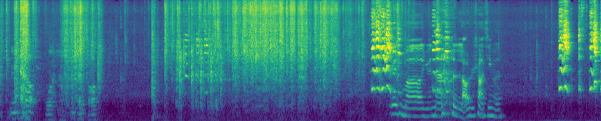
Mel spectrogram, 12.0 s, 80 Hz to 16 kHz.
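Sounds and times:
dog toy ball squeaking: 3.5 - 4.5, 7.4 - 9.2, 11.2 - 12.0.

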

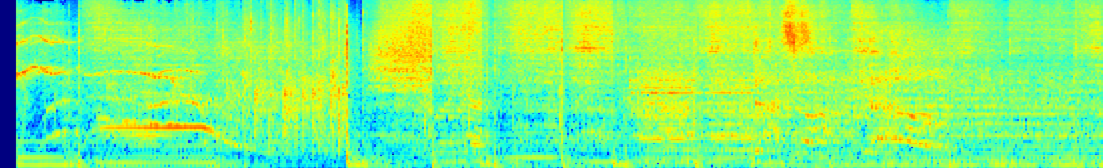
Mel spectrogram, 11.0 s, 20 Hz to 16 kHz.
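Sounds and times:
electric guitars sliding notes: 3.7 - 11.0.

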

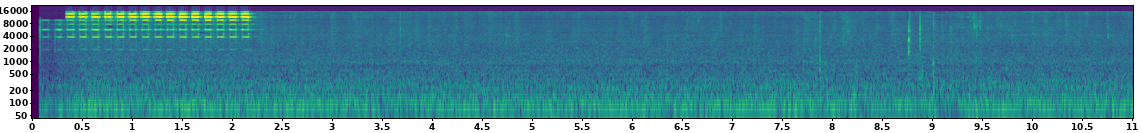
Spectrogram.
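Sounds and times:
rapid high electronic beeping: 0.1 - 2.2
steady low hum: 0.1 - 11.0.

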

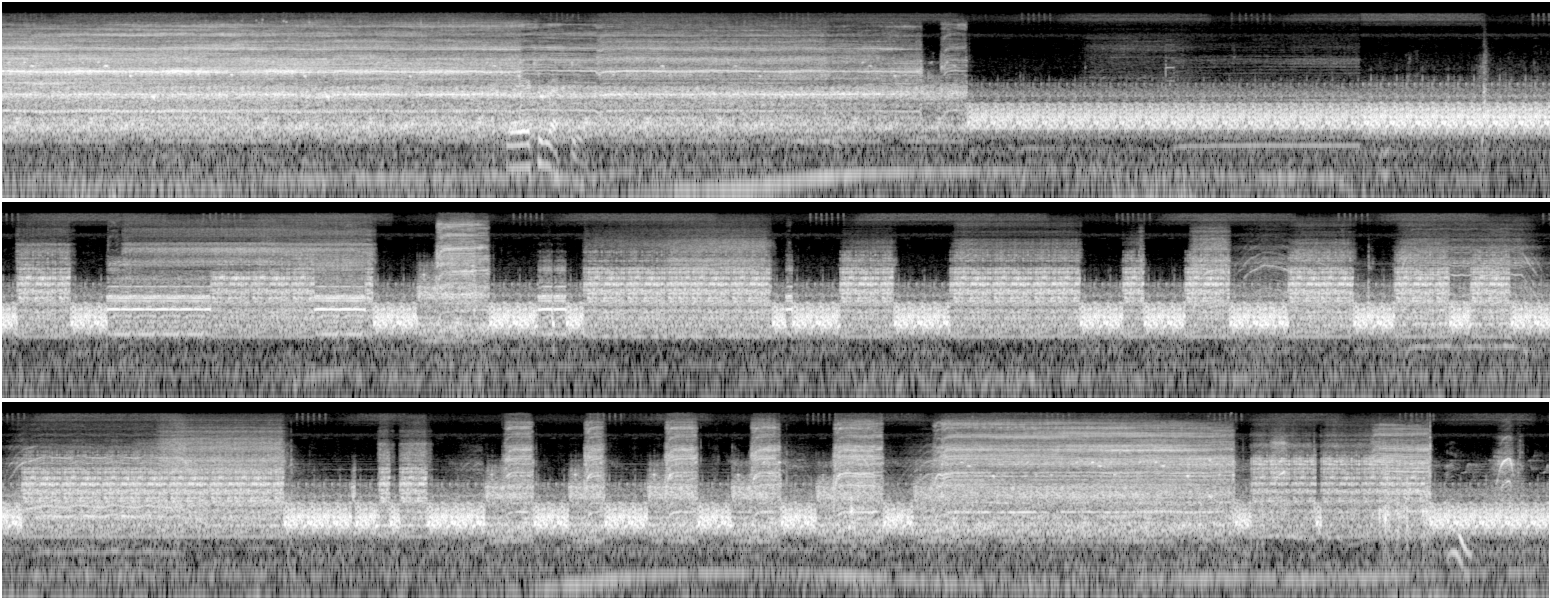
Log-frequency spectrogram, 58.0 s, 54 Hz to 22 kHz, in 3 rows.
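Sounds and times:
small electric motors whining: 0.0 - 58.0.

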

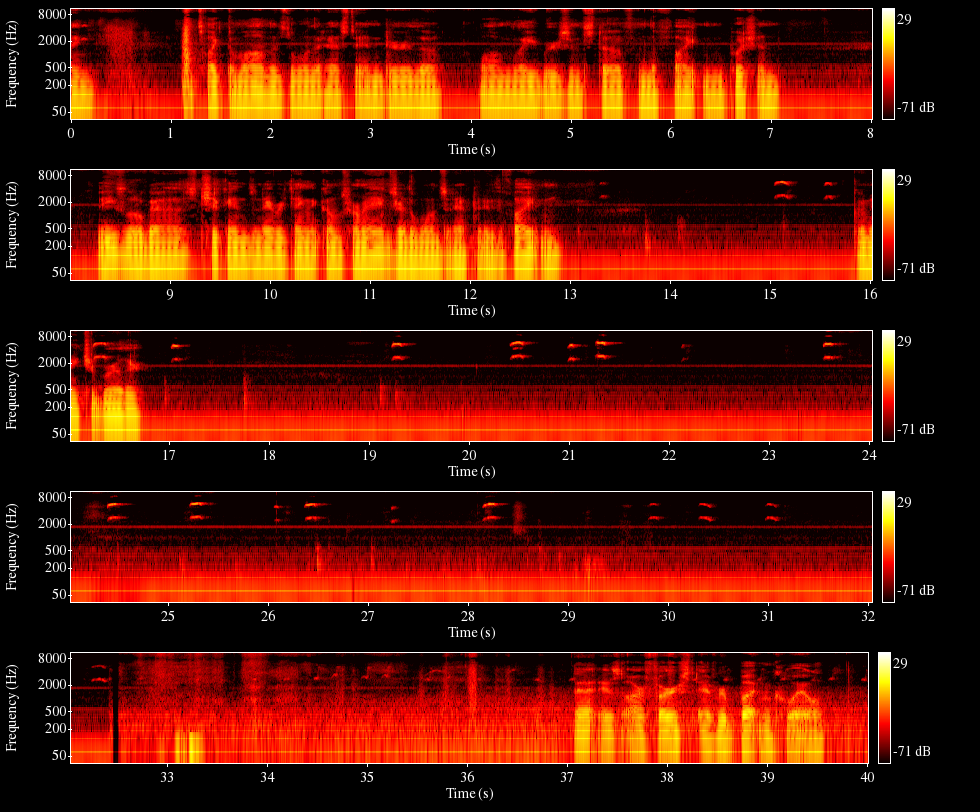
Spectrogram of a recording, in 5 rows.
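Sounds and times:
steady hum: 0.0 - 40.0
rustling handling noise: 0.2 - 1.4, 32.5 - 38.3
chicks peeping: 15.0 - 17.2, 20.4 - 21.5, 25.2 - 25.4, 26.0 - 26.6, 28.1 - 28.4, 32.2 - 40.0.

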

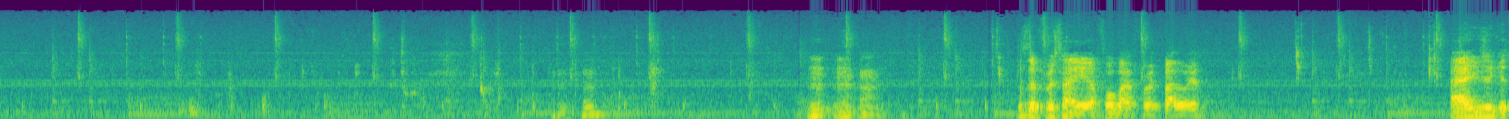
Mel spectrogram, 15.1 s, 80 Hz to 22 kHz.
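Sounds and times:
man chewing: 1.3 - 10.2, 12.9 - 14.5
lip smacks: 3.6 - 6.9, 12.9 - 14.5
man humming: 5.3 - 6.6, 8.0 - 9.0.

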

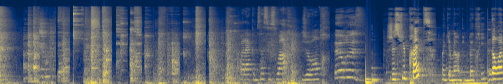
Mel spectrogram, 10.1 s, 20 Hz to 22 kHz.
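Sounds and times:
dishes and cutlery clinking: 0.0 - 5.0
background music: 6.7 - 10.0.

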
